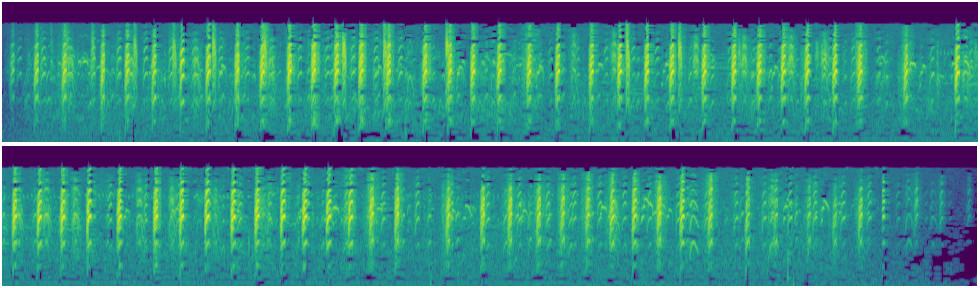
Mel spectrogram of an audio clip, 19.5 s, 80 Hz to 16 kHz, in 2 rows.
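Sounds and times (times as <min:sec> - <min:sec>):
black-necked stilt: 0:00.0 - 0:19.3.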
